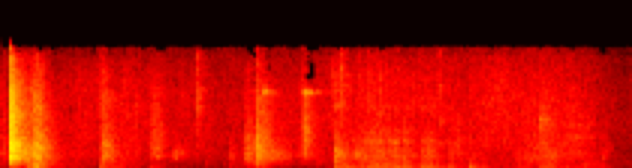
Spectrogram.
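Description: Knocks and clicks of metal parts and tools being handled on a workbench, the loudest right at the start, followed about two seconds in by a drawn-out low hum lasting a second or so.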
